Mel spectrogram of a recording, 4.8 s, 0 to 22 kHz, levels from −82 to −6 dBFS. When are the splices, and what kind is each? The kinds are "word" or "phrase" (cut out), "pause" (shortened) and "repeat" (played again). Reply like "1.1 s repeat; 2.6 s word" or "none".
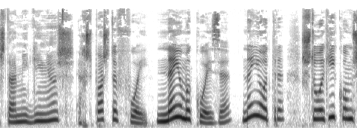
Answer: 2.0 s pause

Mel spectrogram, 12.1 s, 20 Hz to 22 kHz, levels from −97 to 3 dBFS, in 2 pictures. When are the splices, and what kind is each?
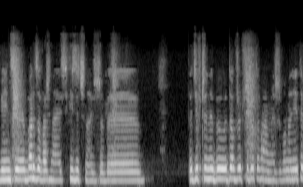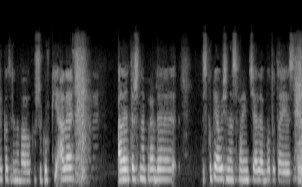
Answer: none

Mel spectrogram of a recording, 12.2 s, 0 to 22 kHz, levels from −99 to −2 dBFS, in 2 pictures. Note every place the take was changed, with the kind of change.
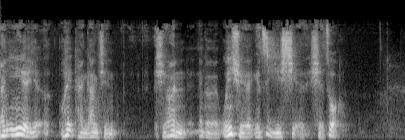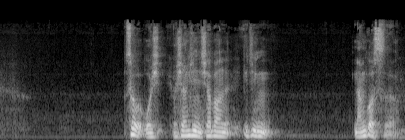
none

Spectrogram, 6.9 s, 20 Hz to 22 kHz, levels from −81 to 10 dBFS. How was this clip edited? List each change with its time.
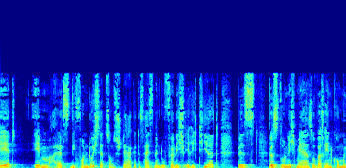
1.5 s word; 3.7 s word; 5.4 s word

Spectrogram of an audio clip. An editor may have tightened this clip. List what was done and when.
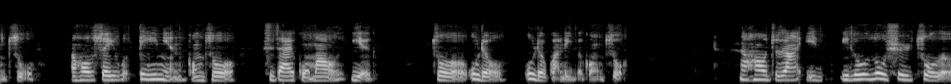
none

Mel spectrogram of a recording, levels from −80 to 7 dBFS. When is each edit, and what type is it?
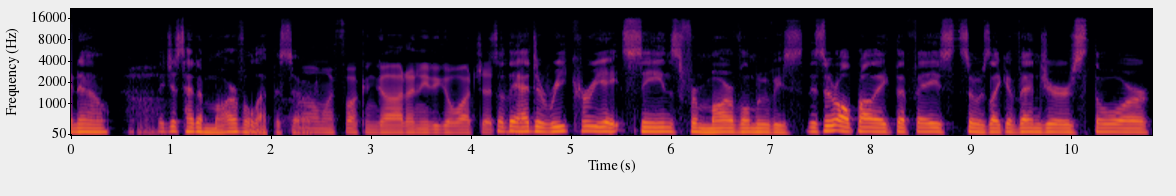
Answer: none

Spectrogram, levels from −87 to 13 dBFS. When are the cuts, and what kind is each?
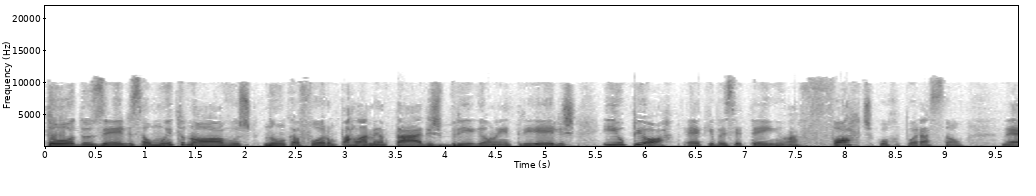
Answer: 2.1 s pause; 6.3 s pause

